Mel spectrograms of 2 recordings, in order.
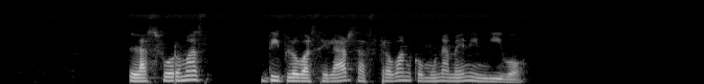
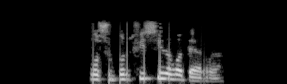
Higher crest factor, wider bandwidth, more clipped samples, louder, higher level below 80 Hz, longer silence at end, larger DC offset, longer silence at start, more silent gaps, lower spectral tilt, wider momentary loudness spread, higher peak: first, 22 dB vs 16 dB; first, 11.5 kHz vs 8.2 kHz; neither; second, -24 LUFS vs -16 LUFS; second, -64 dBFS vs -50 dBFS; first, 1.8 s vs 0.7 s; neither; first, 1.3 s vs 0.9 s; neither; first, -7.5 dB/octave vs -3.5 dB/octave; second, 8 LU vs 11 LU; about the same, -4 dBFS vs -2 dBFS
